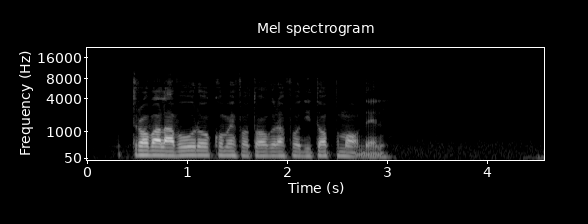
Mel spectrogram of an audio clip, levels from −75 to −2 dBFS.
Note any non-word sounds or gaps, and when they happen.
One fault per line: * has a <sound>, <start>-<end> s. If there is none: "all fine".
all fine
